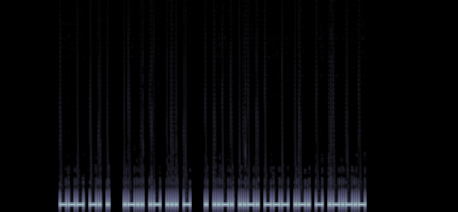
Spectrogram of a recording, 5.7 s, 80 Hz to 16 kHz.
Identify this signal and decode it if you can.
Morse code, heard as a keyed tone, about 44 wpm, 700 Hz. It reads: ONE LAST EFFORT.
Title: Sentences from Top 1200 Words 45wpm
